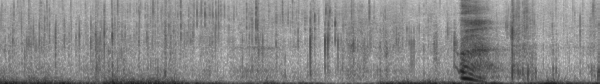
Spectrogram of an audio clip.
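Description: Boots crunching and sliding on a steep slope of loose, stony glacial till, with gravel and small stones clicking and rattling over a low rumble. The crunching eases in the middle and picks up again. A short sigh with falling pitch comes about four and a half seconds in.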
